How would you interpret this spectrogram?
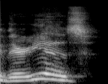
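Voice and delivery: ordinary talk, nothing marked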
